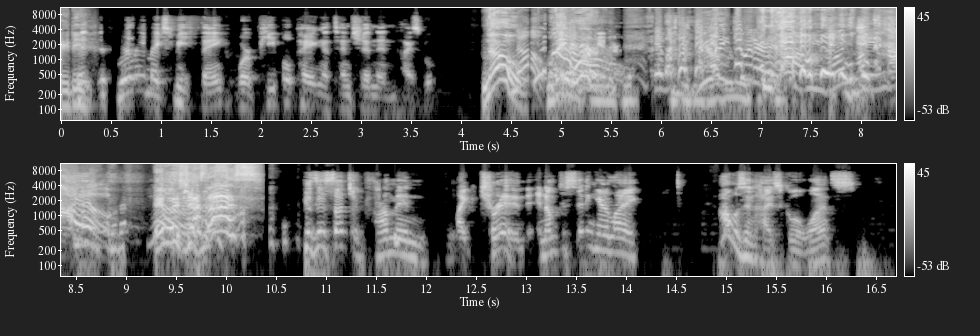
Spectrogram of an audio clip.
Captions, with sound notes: It really makes me think, were people paying attention in high school? No, they were. (laughing) It was just us. Cause it's such a common like trend. And I'm just sitting here like, I was in high school once.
